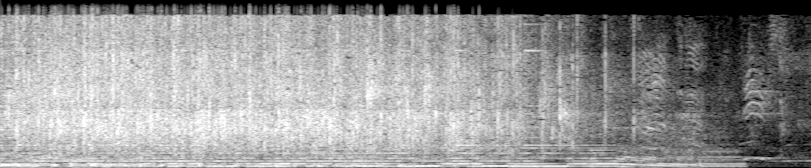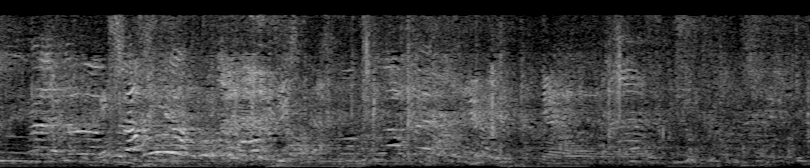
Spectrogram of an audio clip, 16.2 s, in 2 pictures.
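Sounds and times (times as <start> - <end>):
audience applause for children: 0.0 - 7.5.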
